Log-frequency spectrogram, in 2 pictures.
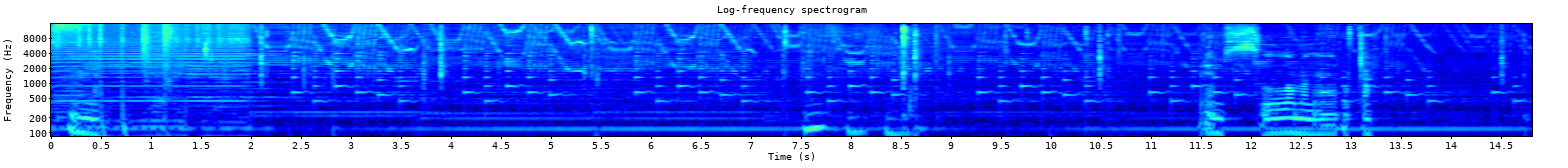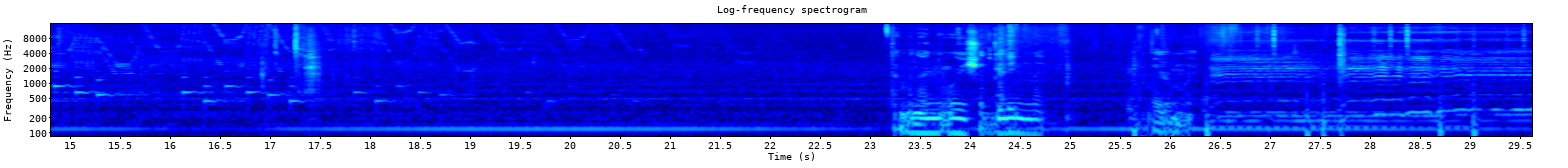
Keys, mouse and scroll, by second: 7.8 click, 8.9-14.9 alt+drag, 18.3-18.9 scroll down 1, 21.1-21.4 scroll up 1.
